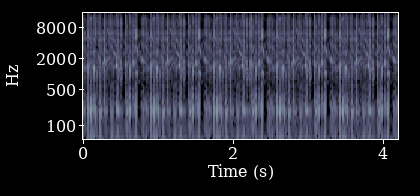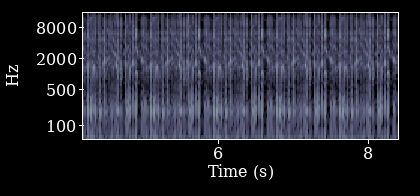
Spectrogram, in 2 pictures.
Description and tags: Bubbling water being looped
